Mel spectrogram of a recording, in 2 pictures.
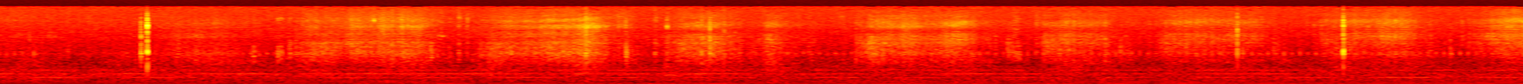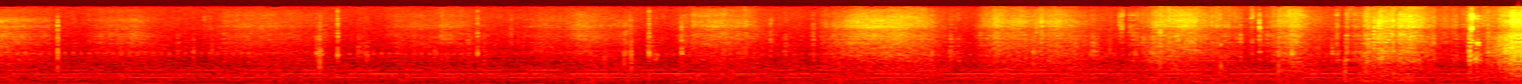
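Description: Skis scrape and hiss over hard snow in quick, rhythmic turns.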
